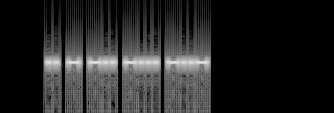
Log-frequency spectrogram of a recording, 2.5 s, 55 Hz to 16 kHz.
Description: Morse code, heard as a keyed tone, about 44 wpm, 700 Hz. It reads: ITDBX
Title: Code Groups - 5 Letters - 45wpm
